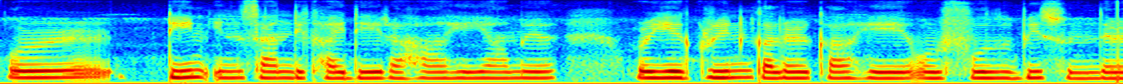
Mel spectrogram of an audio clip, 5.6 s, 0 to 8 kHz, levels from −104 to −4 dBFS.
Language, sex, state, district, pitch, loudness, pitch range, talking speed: Hindi, female, Arunachal Pradesh, Papum Pare, 225 Hz, -16 LUFS, 220-230 Hz, 205 wpm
